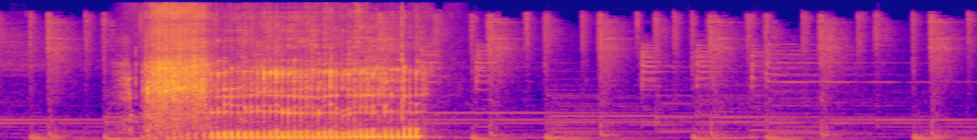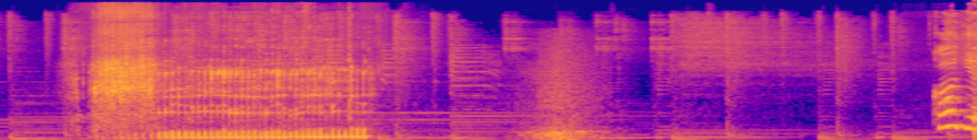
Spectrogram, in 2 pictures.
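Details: Lion roaring twice, each a loud, deep, rumbling roar of about two seconds with heavy low tones, followed by a shorter fading grunt, over background music.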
